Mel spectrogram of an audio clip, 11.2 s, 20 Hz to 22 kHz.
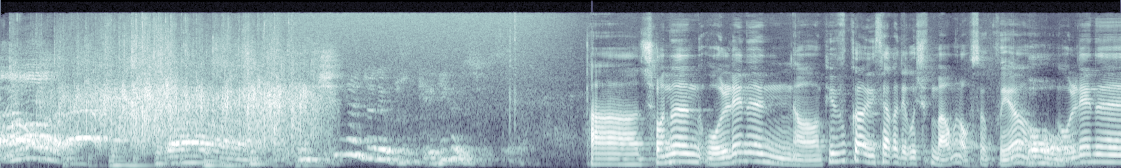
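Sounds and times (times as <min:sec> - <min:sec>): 
audience applause: 0:00.0 - 0:05.4
speech: 0:01.7 - 0:04.9, 0:05.9 - 0:11.2.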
